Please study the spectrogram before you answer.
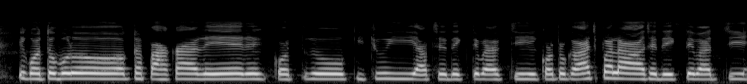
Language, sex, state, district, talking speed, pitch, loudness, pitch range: Bengali, female, West Bengal, Paschim Medinipur, 120 wpm, 245 Hz, -18 LUFS, 240-255 Hz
